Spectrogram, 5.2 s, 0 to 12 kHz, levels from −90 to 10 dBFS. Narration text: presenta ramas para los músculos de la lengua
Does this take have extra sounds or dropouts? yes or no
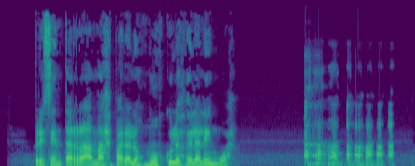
yes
